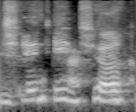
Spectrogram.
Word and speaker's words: Jeni Jonte: How do you pronounce it Jenny? That was very close. Jenny Jean T. Like French. Jenny Jean Jenny Jean T.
